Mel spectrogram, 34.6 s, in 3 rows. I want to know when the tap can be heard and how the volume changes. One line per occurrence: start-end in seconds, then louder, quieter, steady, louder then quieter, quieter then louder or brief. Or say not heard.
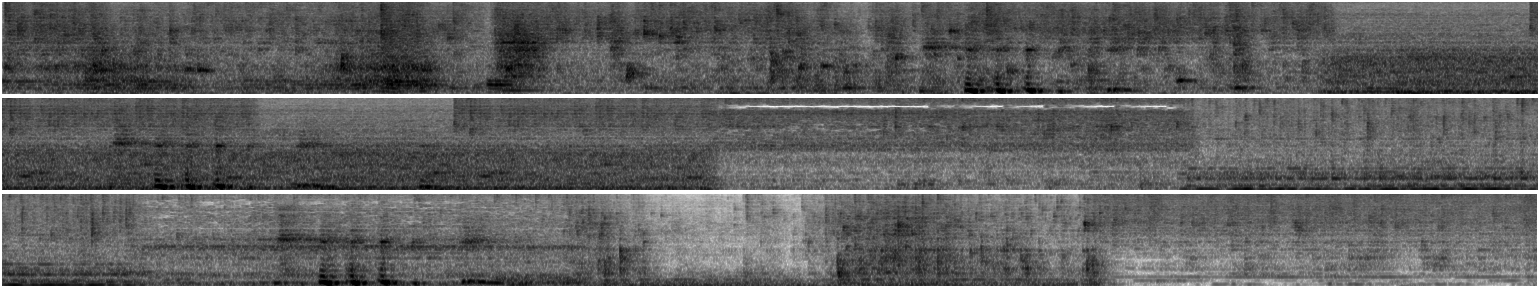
0.0-34.5 quieter.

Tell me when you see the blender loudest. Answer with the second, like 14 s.
3 s.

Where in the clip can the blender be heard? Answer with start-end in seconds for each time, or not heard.
0.0-4.1.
